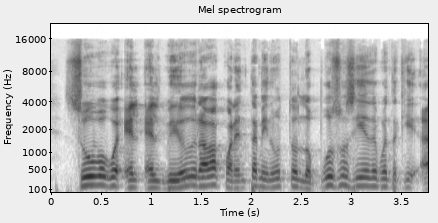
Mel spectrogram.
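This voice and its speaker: Against a quiet background, a dark, mellow tone carries the speech at a moderate pace. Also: man. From northern Mexico, Torreón; northern Mexico. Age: 60s. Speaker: comedian; comedian guest. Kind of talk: casual chat. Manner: animated. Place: studio. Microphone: handheld.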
